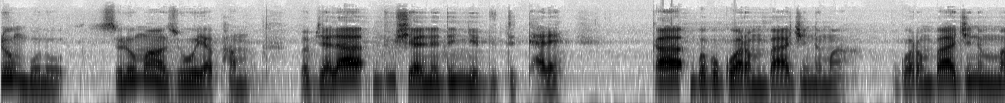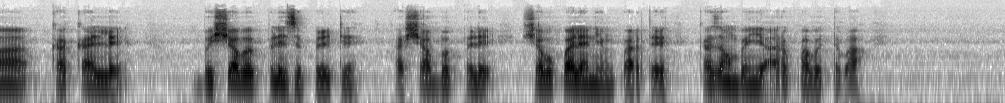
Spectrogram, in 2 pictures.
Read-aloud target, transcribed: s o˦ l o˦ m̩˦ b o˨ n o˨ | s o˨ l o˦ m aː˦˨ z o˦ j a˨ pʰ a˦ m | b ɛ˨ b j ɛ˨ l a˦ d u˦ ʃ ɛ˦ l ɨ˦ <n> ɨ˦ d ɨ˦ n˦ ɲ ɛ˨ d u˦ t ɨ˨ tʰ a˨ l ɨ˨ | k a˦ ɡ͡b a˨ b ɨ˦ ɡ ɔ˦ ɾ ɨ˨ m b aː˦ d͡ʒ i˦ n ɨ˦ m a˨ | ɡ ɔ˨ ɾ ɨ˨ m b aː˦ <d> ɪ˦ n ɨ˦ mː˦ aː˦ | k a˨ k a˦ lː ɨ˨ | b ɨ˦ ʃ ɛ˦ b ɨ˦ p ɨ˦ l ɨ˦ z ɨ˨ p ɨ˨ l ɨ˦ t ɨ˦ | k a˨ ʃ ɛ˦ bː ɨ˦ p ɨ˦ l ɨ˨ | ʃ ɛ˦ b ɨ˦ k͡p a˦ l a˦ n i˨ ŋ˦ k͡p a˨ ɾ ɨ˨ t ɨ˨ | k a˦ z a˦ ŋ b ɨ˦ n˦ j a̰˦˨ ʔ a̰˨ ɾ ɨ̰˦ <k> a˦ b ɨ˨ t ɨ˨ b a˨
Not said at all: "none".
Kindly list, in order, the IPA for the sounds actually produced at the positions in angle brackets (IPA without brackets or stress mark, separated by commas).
n, d͡ʒ, k͡p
